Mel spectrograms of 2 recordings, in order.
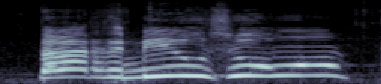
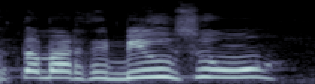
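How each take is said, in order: First: Higher, mock-incredulous question; mock-incredulous repeat. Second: Said in the usual way. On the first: Wife teasing her husband, repeating her question in mock disbelief. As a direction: throw the question back at him teasingly.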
